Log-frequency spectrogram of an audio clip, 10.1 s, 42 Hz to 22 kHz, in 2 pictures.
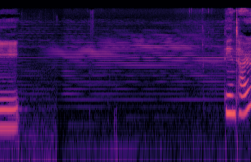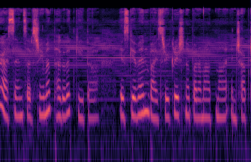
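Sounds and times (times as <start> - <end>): held string tones music: 0.0 - 10.0.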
